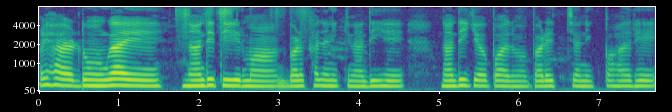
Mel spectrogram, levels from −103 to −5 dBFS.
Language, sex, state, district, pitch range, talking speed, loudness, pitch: Chhattisgarhi, female, Chhattisgarh, Raigarh, 190-205 Hz, 150 wpm, -19 LUFS, 195 Hz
